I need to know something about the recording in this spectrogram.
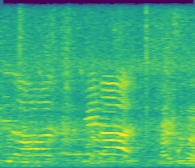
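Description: A young child's high voice chattering, with other people's voices around it; no words are made out.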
